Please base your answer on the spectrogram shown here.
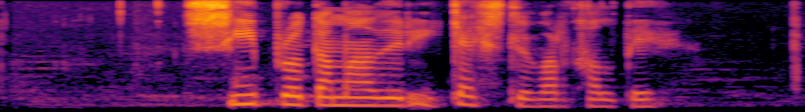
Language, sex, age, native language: Icelandic, female, 18-19, Icelandic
